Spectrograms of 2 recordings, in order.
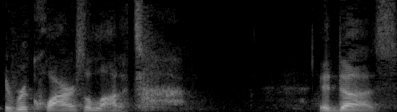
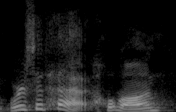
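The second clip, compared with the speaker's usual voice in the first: puzzled; 7 semitones higher than usual. Real, not acted. Searching phone, high pitch.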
